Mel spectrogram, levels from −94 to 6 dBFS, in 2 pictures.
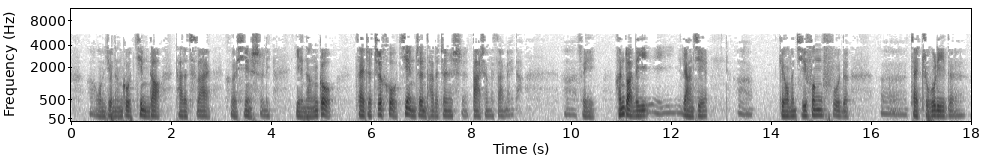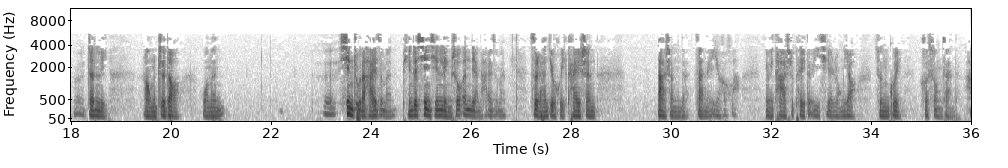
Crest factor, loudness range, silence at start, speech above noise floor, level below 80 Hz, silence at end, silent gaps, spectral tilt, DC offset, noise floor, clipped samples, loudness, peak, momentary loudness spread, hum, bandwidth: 28 dB; 8 LU; 0.05 s; 36 dB; -50 dBFS; 0 s; none; -10 dB/octave; under 0.1%; -62 dBFS; under 0.1%; -27 LUFS; 0 dBFS; 19 LU; none; 5.8 kHz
